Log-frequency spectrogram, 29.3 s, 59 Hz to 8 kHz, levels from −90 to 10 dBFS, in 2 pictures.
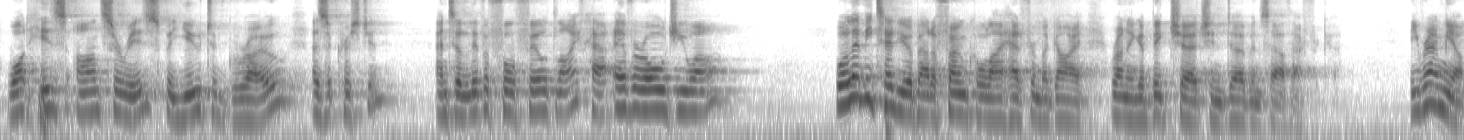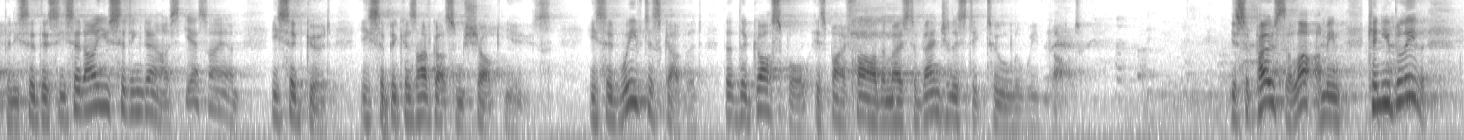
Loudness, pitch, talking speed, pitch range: -30 LUFS, 150 Hz, 205 wpm, 130-175 Hz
